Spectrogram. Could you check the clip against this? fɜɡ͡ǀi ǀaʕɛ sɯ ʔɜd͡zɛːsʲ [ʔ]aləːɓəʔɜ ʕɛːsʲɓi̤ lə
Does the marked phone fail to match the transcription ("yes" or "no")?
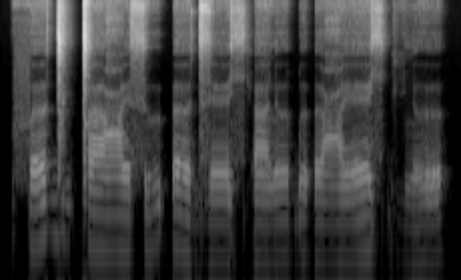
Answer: no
